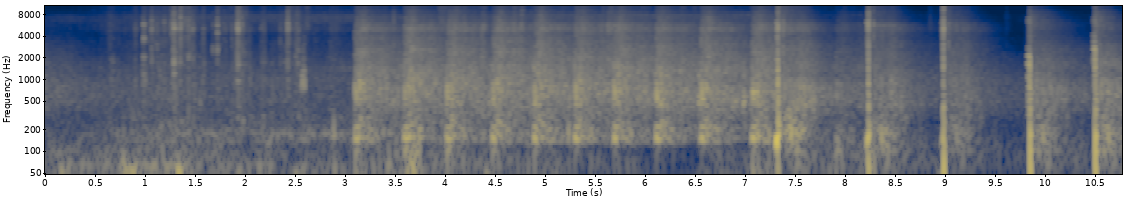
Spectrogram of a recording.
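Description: Gunfire: a few shots in the first couple of seconds, then, after a stretch of footsteps and rustling through dry leaves, a string of loud shotgun shots just under a second apart over the last few seconds.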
